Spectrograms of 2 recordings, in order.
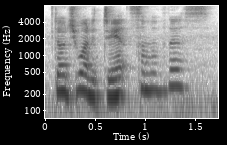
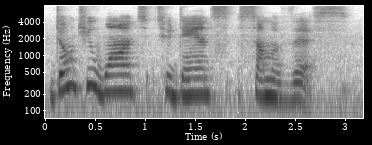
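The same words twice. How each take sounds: First: Put-on light Italian mobster accent, rising end; a wiseguy's Italian-accented come-on; hint of an Italian gangster accent; Italian mafioso accent. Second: Drawn-out, slow come-on line; slow wiseguy invitation; slow mafioso ask. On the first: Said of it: "with an Italian accent included". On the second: Retold or imitated. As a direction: stretch the invite out slowly. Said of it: "that's the mafioso way of asking".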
